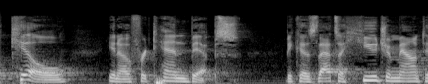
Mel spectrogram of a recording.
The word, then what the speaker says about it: bps: So if you ever, and sometimes it's abbreviated BIPS, BPS, and pronounced BIPS.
